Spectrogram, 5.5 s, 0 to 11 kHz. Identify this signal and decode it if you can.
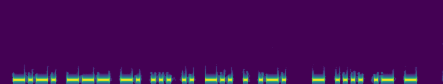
Morse code, heard as a keyed tone, about 25 wpm, 600 Hz. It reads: CONSIDER THAT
